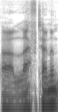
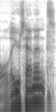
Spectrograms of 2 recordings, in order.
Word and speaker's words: lieutenant: at some point I'm definitely gonna mispronounce leftenant the American Way of a lieutenant yeah and this always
